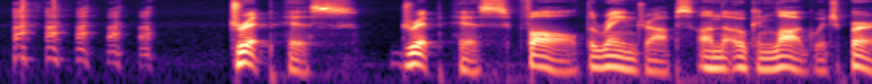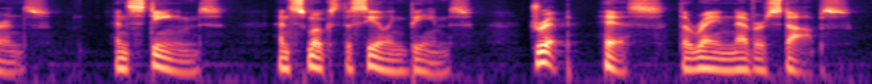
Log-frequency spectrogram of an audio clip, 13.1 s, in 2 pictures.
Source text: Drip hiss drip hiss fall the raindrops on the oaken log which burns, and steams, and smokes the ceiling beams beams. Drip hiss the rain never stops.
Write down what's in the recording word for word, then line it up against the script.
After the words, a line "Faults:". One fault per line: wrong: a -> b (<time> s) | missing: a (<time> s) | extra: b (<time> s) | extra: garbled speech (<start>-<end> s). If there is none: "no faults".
Drip hiss drip hiss fall the raindrops on the oaken log which burns, and steams, and smokes the ceiling beams. Drip hiss the rain never stops.
Faults:
missing: beams (10.1 s)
